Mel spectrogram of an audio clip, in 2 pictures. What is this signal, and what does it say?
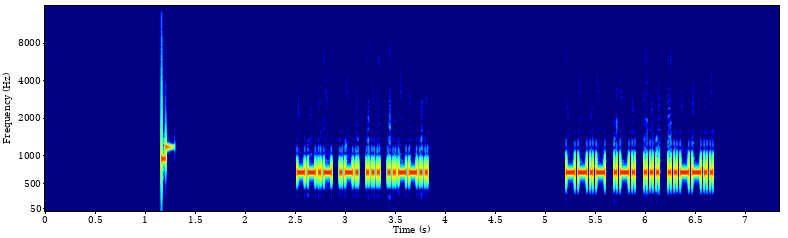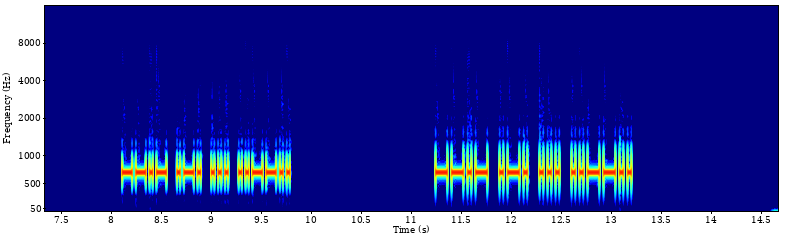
Morse code, heard as a keyed tone, about 37 wpm, 700 Hz. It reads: QRS? QRS? QRS? QRS?
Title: Speed-Racing Q-Codes - 30wpm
